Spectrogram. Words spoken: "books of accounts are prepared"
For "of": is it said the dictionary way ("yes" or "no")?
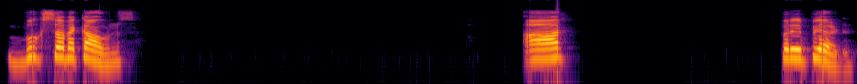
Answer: no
